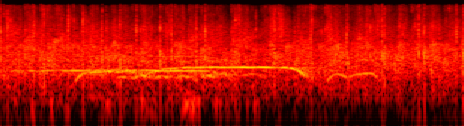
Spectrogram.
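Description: A crowd applauds steadily for a few seconds, dense clapping with a faint whistle or tone rising above it and murmuring voices mixed in.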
